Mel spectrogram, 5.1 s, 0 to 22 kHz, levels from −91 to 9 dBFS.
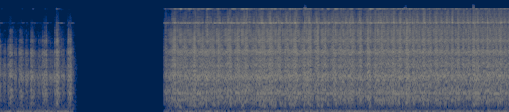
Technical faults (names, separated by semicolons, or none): long network dropout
